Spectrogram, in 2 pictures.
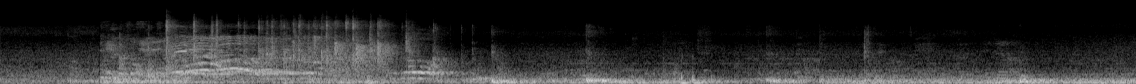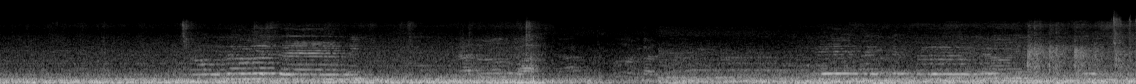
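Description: Young men talk and call out to each other in an echoing indoor space.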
